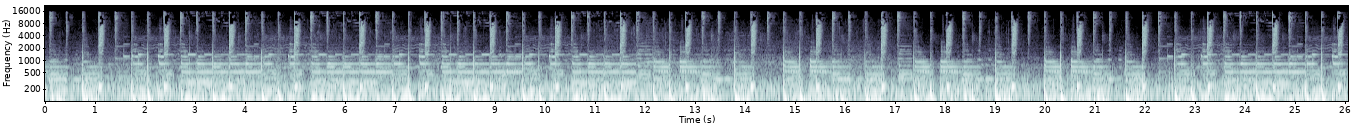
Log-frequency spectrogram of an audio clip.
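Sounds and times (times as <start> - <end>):
faint traffic: 0.0 - 26.0
low mechanical rumble of a drawbridge: 0.0 - 26.0.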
